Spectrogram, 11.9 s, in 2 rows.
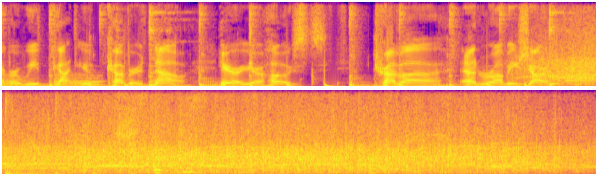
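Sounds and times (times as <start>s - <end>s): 
speech: 0.1s - 6.0s, 7.4s - 8.0s
applause: 5.3s - 11.8s.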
